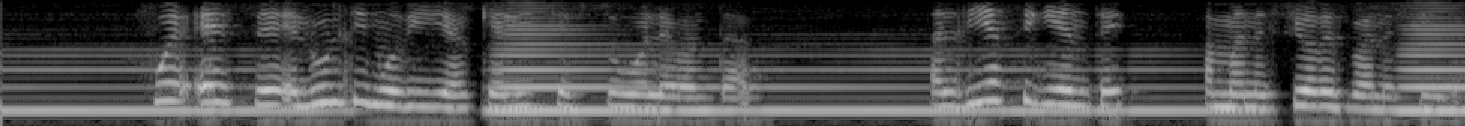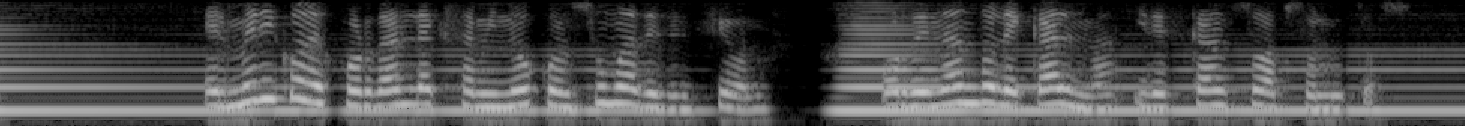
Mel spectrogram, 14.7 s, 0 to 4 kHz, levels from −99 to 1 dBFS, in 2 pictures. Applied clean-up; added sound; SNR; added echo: neural mask model RNNoise.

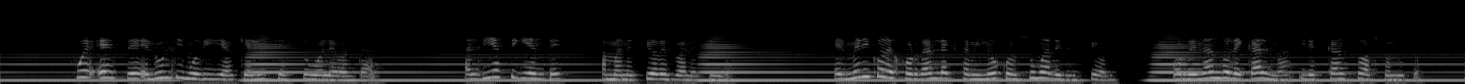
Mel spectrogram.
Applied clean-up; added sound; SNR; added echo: none; Wind instrument, woodwind instrument; 3 dB; none.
